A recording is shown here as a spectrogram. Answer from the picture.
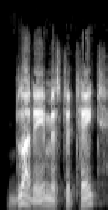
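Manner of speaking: loud, scolding schoolmaster warning; about to give a tongue-lashing; stern schoolmaster. A narrator's reading. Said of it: "a schoolmaster about to deliver a tongue-lashing".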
